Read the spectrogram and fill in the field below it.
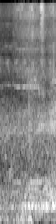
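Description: Soft, quiet cooing from a nearby pigeon, a low murmuring call that repeats a few times against faint background noise, with no voices over it.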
